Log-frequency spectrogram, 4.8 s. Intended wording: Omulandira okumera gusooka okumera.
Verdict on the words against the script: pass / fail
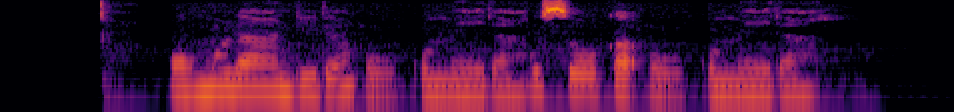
pass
